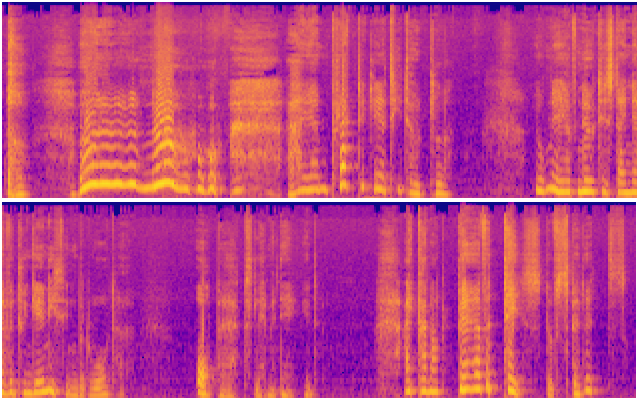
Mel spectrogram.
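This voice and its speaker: Storybook figure: high, loud, theatrical lady novelist, complaining and self-important, put on by the narrator. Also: big pitch swings, a little slow, breathy edge. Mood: gushing. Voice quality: complaining, melodramatic. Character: pompous, gushing older woman novelist.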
